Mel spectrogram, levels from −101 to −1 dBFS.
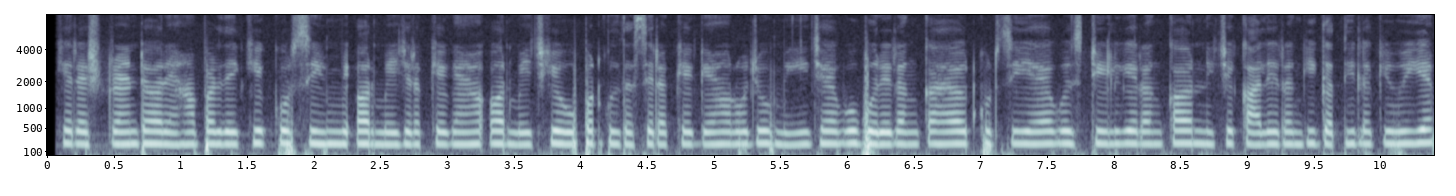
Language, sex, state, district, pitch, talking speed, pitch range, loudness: Hindi, female, Chhattisgarh, Sukma, 220 Hz, 270 wpm, 215-225 Hz, -20 LUFS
